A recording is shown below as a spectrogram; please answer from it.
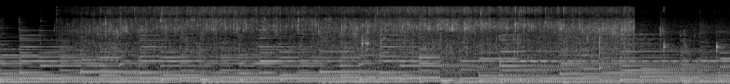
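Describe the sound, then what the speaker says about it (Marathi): Hara bhara veg kebabs hiss and crackle as they fry in hot oil in a pan, a steady close sizzle with some tonal background hum running throughout, no voices. "ह्यामध्ये लगेच आपण हे कबाब घालून घेऊयात।"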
